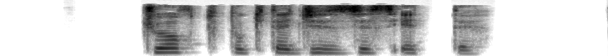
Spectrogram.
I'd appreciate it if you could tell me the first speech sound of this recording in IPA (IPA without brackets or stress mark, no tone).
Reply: d͡ʒ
